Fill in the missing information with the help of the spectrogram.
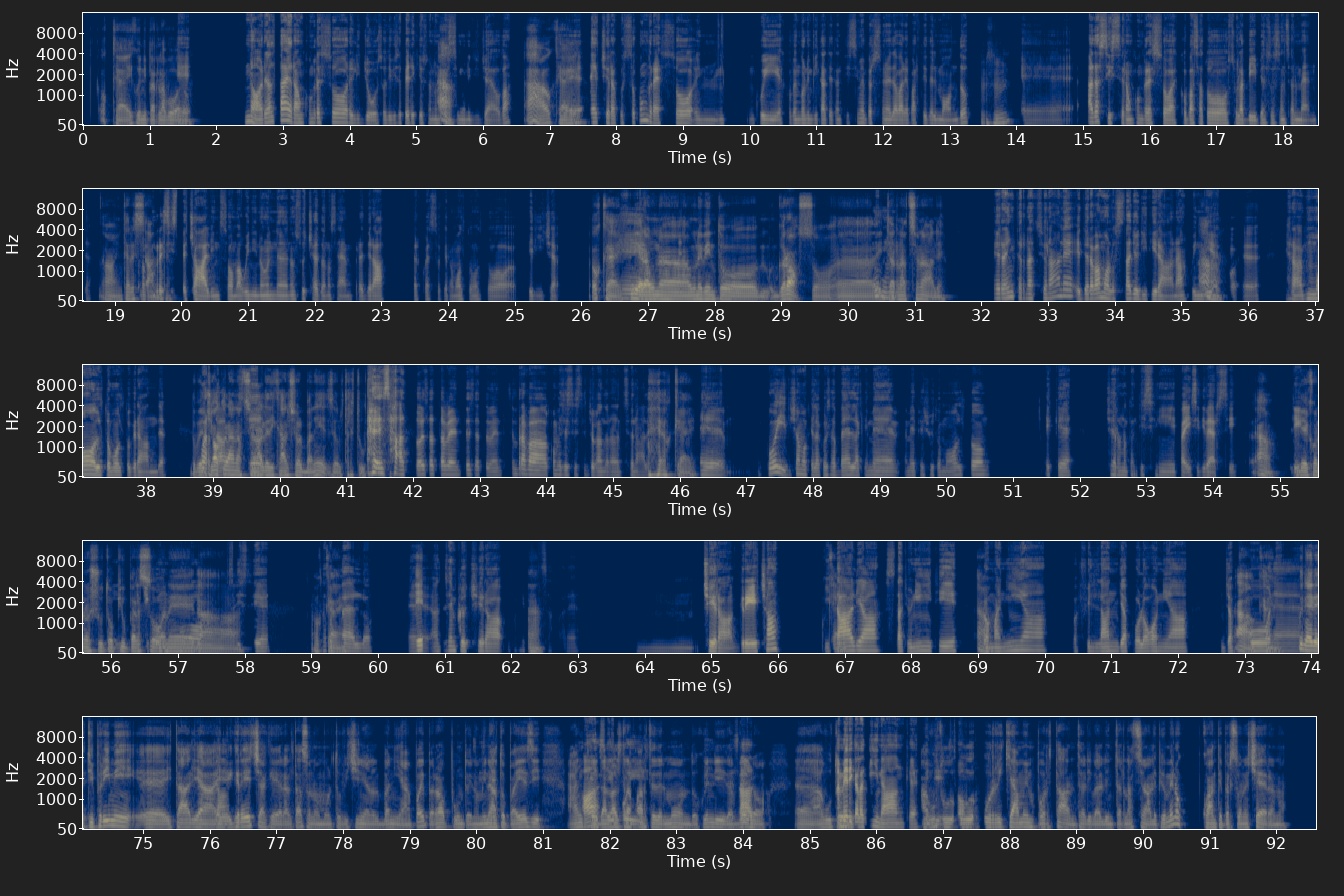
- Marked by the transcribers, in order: tapping; "insomma" said as "inzomma"; laughing while speaking: "era"; laughing while speaking: "oltretutto"; laughing while speaking: "Esatto!"; chuckle; other background noise; "avuto" said as "avutu"
- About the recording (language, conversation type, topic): Italian, podcast, Hai mai incontrato qualcuno in viaggio che ti ha segnato?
